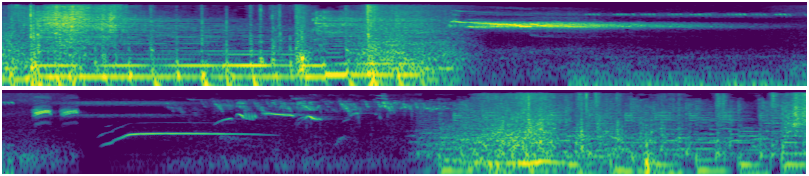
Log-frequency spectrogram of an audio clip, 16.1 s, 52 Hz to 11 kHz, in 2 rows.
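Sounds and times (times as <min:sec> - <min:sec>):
insects chirping: 0:04.5 - 0:12.2
long falling animal cry: 0:09.0 - 0:11.2
animal howl: 0:09.0 - 0:11.3.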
